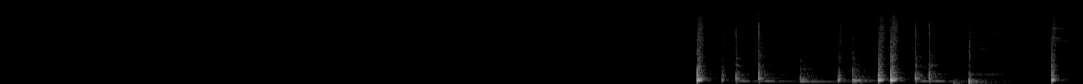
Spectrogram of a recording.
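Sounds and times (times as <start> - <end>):
snare drum playing ragtime: 7.0 - 9.9.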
